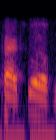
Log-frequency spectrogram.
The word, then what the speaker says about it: Pac-12: a lot of Pac-12, a lot of Pac- I said it right, a lot of Pac-12 love there.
